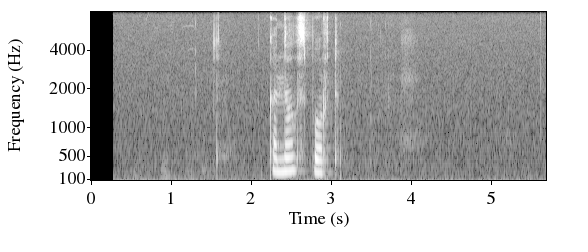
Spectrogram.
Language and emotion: Russian, neutral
